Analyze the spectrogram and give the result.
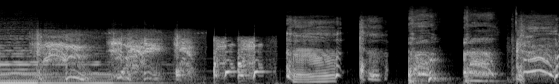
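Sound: coughing and throat clearing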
